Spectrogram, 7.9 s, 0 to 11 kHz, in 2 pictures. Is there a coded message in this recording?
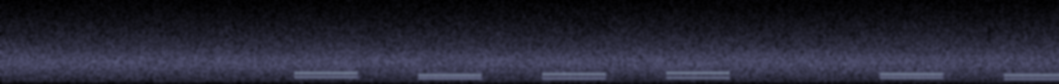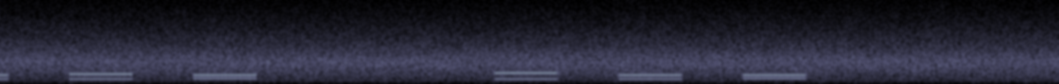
Yes: DTMF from 1.1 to 7.0 s, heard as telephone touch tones, dialled by machine, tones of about 240 ms, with radio hiss. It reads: #459 8124 314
